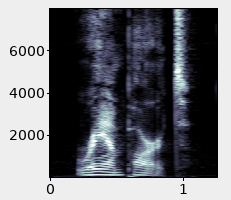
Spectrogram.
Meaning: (noun) A defensive mound of earth or a wall with a broad top and usually a stone parapet; a wall-like ridge of earth, stones or debris; an embankment for defensive purpose
- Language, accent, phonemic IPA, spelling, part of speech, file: English, US, /ˈɹæm.pɑː(ɹ)t/, rampart, noun / verb, En-us-rampart.ogg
